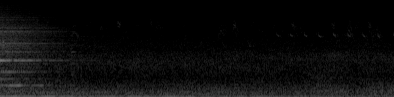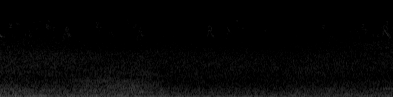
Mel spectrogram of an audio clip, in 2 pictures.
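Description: Rock music fading out in the first second, then faint outdoor ambience with small birds chirping over and over.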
